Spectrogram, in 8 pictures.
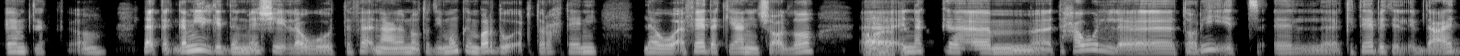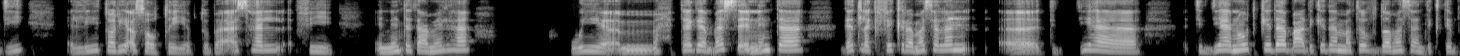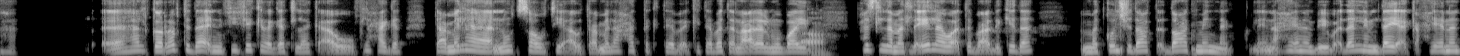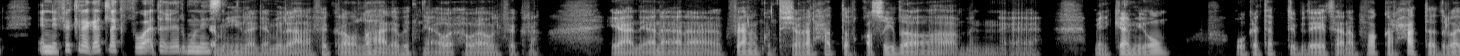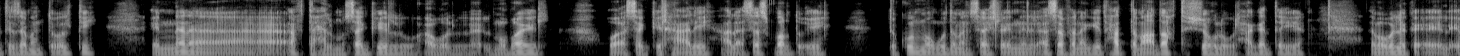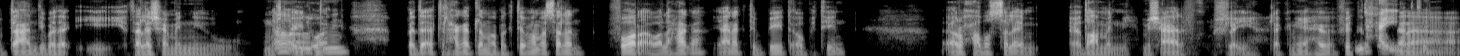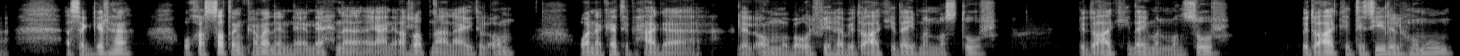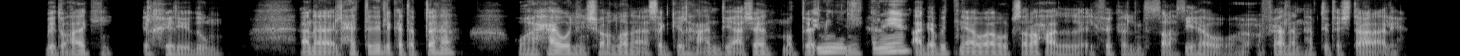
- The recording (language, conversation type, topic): Arabic, advice, إمتى وازاي بتلاقي وقت وطاقة للإبداع وسط ضغط الشغل والبيت؟
- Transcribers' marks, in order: in English: "note"; in English: "note"; unintelligible speech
